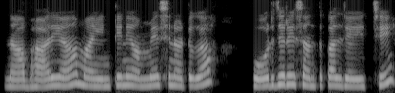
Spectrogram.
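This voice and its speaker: A woman's voice: a little high, fairly even intonation, normal speed, no echo, clean studio sound, close to an everyday voice. A woman voicing an angry young husband who threatens a cheat and keeps demanding the truth. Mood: furious. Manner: threatening, shouting, repeating demands.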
